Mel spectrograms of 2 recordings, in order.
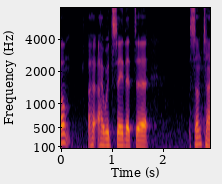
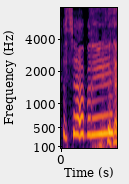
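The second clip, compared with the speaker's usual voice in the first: high, slow, louder mock gasp of it's happening; mock movie line; 7 dB louder, slower than usual. Friend quoting a movie line, high and slow. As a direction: squeal it out like a movie moment.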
